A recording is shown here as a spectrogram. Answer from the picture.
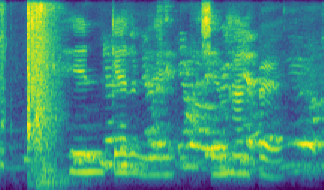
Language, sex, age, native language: Icelandic, male, 10, Icelandic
